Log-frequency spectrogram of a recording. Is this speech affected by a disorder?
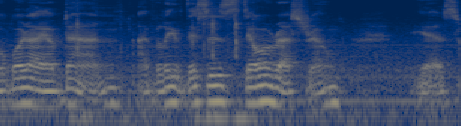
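Yes: cerebral palsy; breathing fine.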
